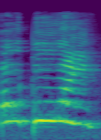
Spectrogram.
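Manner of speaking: put-on cartoon mouse voice. Trying a first-ever impression after reading a comment: Mickey Mouse voice. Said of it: "Mickey Mouse".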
